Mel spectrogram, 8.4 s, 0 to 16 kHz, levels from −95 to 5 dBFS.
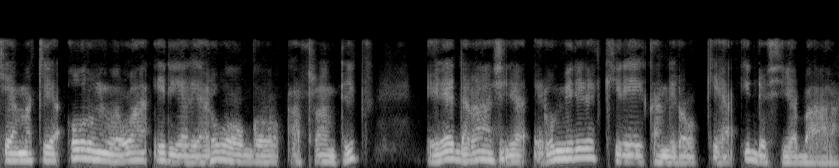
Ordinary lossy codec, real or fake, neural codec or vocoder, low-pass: MP3, 64 kbps; fake; codec, 16 kHz, 2 kbps, FreqCodec, smaller model; 7.2 kHz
